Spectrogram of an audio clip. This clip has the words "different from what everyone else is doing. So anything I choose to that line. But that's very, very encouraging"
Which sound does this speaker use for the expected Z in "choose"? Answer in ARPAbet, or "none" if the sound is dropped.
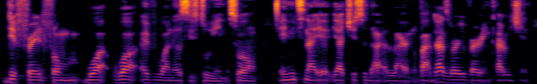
S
